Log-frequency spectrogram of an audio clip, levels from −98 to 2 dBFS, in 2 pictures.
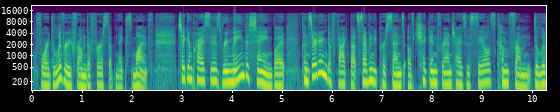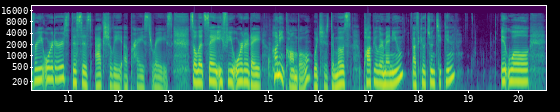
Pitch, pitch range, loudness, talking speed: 185 Hz, 160-210 Hz, -14 LUFS, 155 wpm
